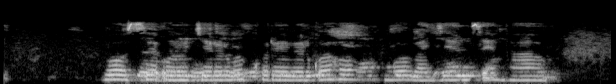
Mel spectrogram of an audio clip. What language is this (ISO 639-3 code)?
kin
